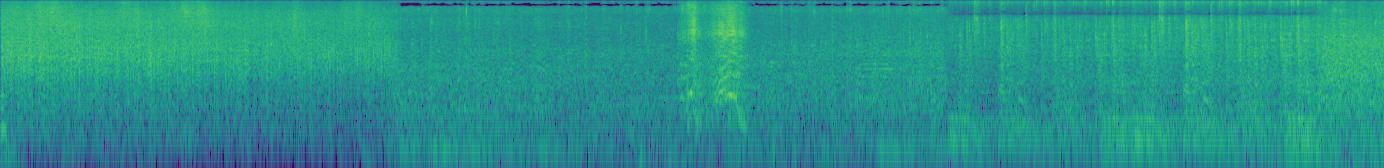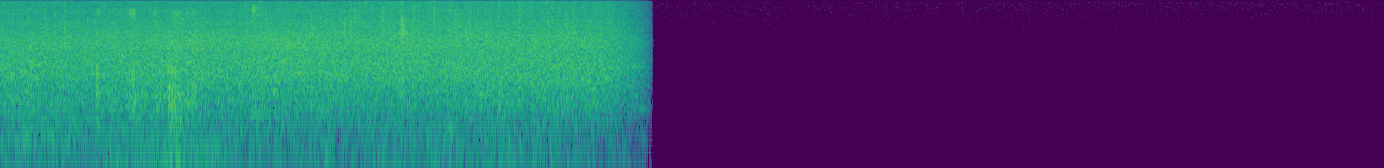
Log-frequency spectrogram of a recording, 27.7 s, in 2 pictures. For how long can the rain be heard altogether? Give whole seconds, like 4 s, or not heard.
20 s.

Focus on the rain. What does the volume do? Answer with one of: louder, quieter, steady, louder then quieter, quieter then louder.
quieter then louder.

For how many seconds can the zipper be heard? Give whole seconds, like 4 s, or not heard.
2 s.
